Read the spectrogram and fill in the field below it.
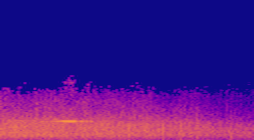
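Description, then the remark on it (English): An audience claps for the Holy Ghost during a sermon, a dense, sustained burst of applause, many overlapping claps forming a steady, bright wash of sound that holds its loudness for a couple of seconds. “How many can understand what I give the Holy Ghost a big hand clap?”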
